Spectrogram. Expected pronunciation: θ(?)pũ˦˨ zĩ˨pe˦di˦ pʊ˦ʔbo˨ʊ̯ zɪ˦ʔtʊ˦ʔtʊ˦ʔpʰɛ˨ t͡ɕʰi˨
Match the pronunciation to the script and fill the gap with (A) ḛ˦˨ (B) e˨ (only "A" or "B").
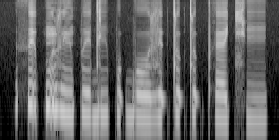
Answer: A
